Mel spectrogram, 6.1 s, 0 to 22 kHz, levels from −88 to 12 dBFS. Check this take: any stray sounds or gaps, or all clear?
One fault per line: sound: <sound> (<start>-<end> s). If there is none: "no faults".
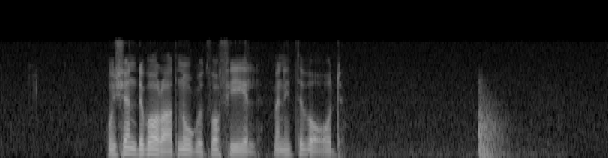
sound: thud (4.8-5.5 s)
